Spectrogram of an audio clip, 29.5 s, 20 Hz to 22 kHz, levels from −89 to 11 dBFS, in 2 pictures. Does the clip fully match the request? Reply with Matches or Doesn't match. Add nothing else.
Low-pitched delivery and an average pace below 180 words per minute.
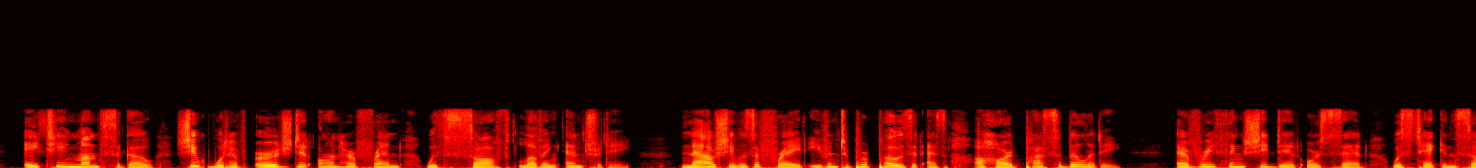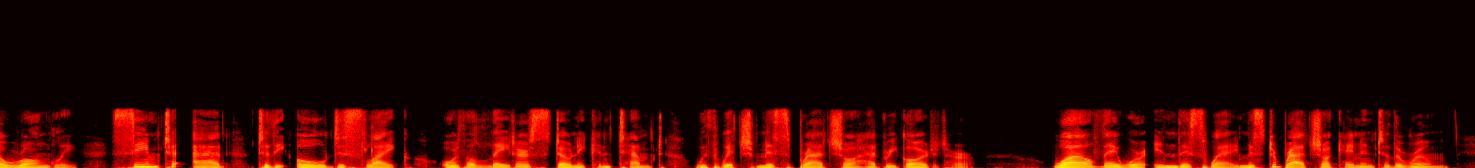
Doesn't match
